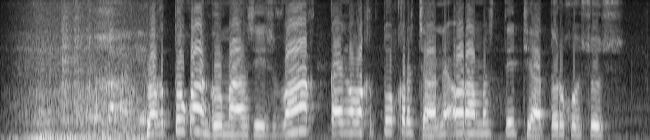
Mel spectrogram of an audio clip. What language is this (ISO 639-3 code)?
jav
